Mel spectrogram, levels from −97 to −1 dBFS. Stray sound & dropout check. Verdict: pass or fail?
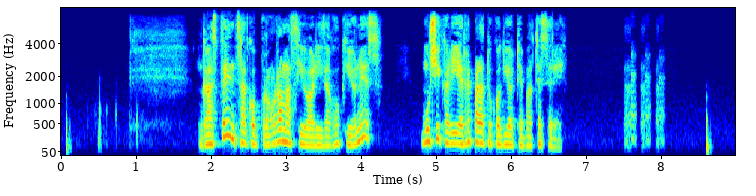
fail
